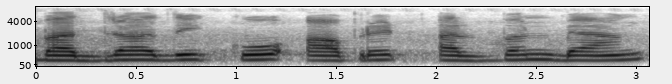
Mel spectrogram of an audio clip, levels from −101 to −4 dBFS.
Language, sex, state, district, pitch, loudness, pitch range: Telugu, female, Telangana, Mahabubabad, 215 Hz, -17 LUFS, 205-220 Hz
